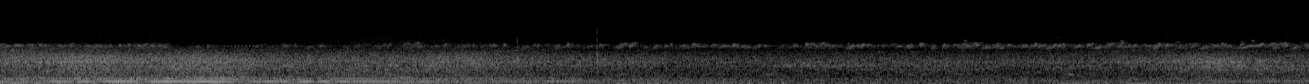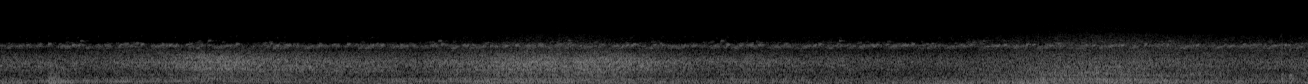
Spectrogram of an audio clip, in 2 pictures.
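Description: A steady, high-pitched, fast-pulsing chorus of night-calling animals runs throughout, over a wash of distant highway traffic that swells and fades several times. A low hum fades out in the first few seconds.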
